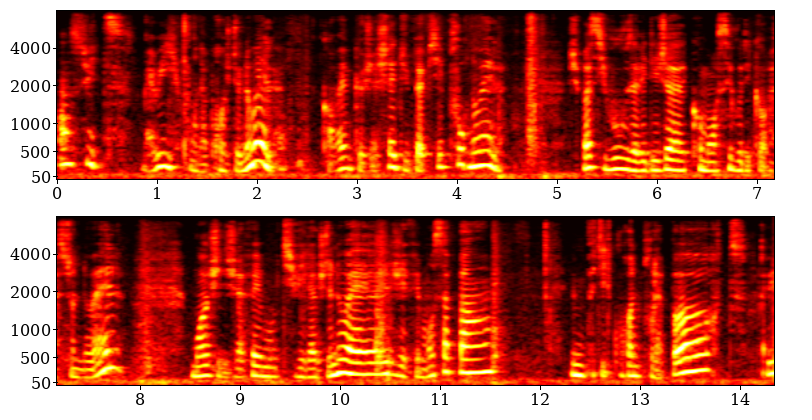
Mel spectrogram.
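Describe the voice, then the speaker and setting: A soft-spoken woman demonstrating craft supplies in a chatty product haul vlog, often trailing off quietly, on a dull lo-fi recording with faint noise. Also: fairly low pitch, expressive, moderate pace. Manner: chatty, repeats "voilà" often. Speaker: craft vlogger.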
